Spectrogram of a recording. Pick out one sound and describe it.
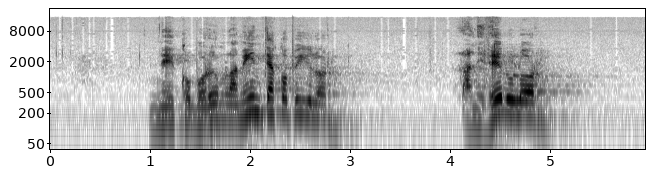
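An older man speaks calmly into a microphone, with short pauses.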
